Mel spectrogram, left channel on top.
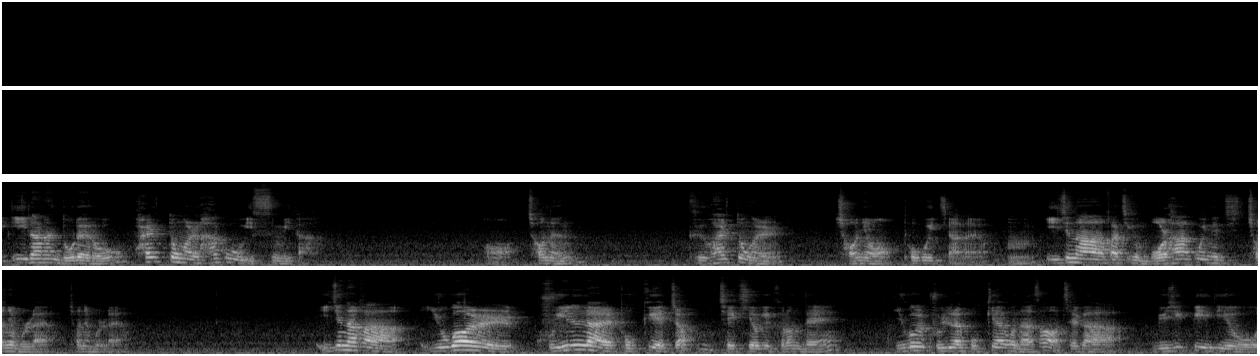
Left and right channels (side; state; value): left; silent; digital silence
